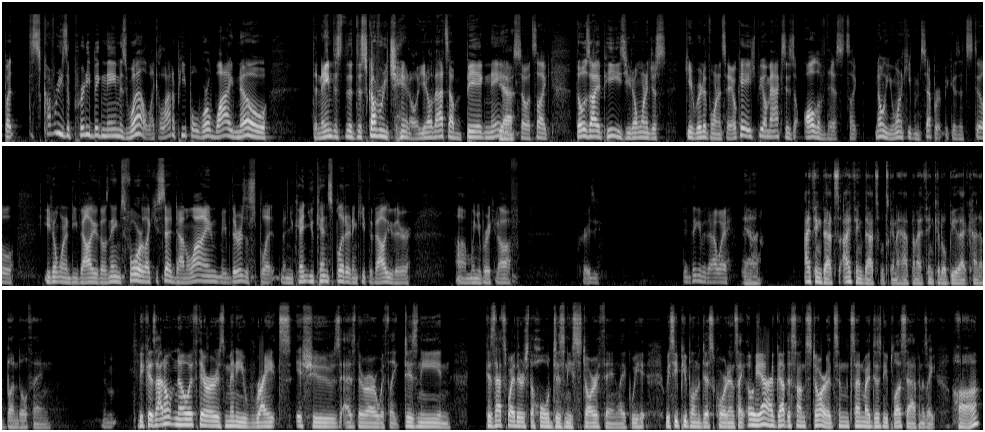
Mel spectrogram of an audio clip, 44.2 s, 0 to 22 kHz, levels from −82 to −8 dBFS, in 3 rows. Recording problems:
none

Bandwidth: 15 kHz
